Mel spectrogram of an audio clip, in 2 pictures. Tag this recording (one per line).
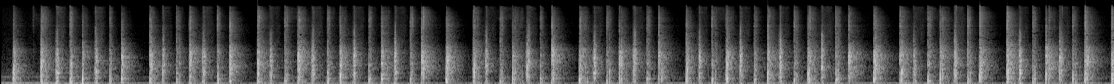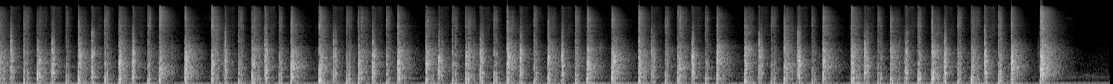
Slap
Rhythm
Hand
